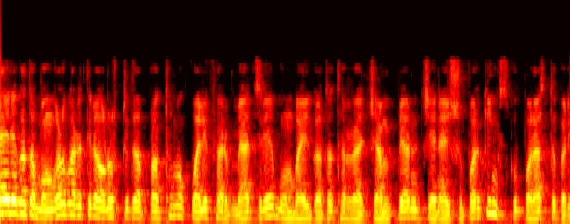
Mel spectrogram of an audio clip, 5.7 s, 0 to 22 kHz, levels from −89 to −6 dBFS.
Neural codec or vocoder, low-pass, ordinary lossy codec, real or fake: none; 7.2 kHz; Opus, 24 kbps; real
